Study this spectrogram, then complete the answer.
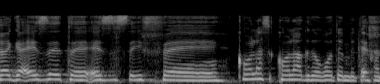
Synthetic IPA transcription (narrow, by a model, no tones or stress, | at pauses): ʁeɡaejzeezesejfekolakolaːɡd̪oʁo̞t̪embet̪aχa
